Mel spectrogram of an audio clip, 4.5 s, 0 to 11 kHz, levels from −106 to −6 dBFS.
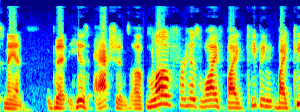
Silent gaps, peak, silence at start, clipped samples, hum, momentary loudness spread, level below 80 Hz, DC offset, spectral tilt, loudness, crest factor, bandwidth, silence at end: none; -2 dBFS; 0.05 s; under 0.1%; none; 11 LU; -58 dBFS; under 0.1%; -6.5 dB/octave; -17 LUFS; 16 dB; 9.2 kHz; 0 s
